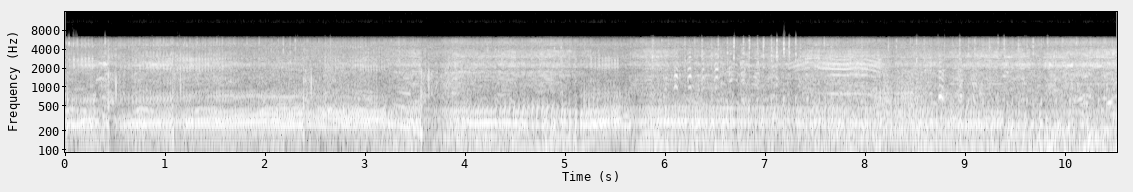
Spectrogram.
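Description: Motorcycle engine idling steadily, with people talking in the background.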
